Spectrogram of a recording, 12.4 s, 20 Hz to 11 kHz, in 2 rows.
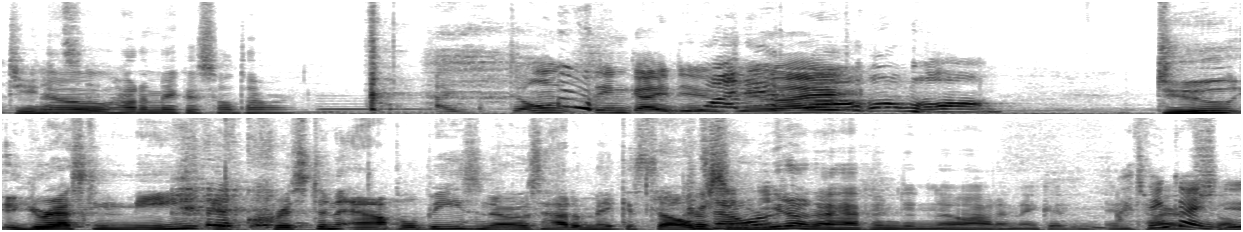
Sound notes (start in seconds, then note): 3.5 players laughing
